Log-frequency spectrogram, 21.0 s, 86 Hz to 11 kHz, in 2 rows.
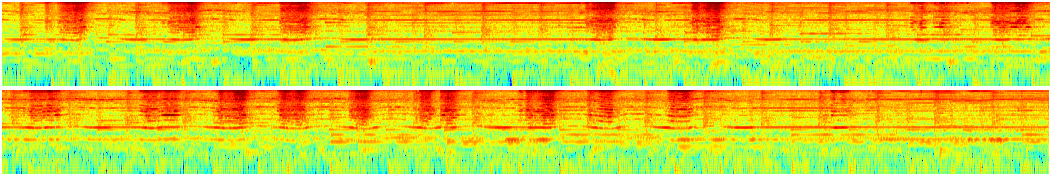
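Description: Flat cut file rasping against a 14K gold earring in steady, close back-and-forth strokes, each pass a bright scratchy rub repeating at a quick even rhythm over a constant low background.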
